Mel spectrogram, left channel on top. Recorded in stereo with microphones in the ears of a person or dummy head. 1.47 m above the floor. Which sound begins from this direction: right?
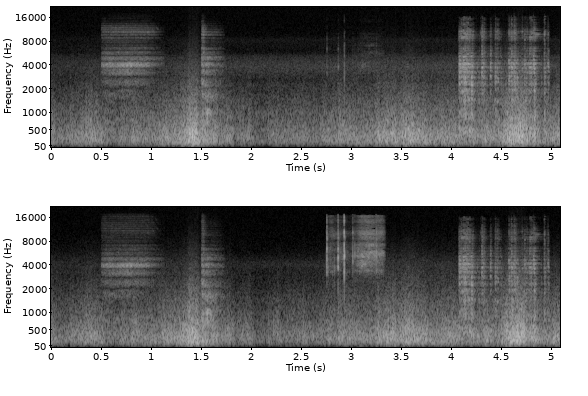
Tape being pulled, at 2.8 s.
